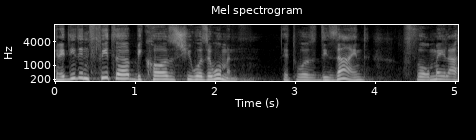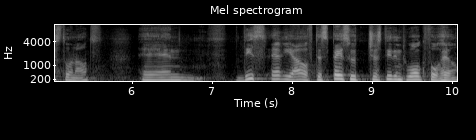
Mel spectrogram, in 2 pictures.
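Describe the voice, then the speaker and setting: On a very clean recording with a silent background, a man with a strong Israeli accent, a high pitch and a dark, mellow tone speaks at a moderate pace with lively intonation. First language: Hebrew. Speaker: head of accessibility at a tech company. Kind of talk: conference talk. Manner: halting, many fillers.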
